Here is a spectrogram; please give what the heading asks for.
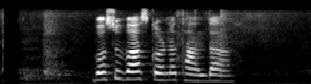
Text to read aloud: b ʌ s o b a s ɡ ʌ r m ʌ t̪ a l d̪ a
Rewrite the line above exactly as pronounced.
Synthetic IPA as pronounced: b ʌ s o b a s ɡ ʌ r n ʌ t̪ʰ a l d̪ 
